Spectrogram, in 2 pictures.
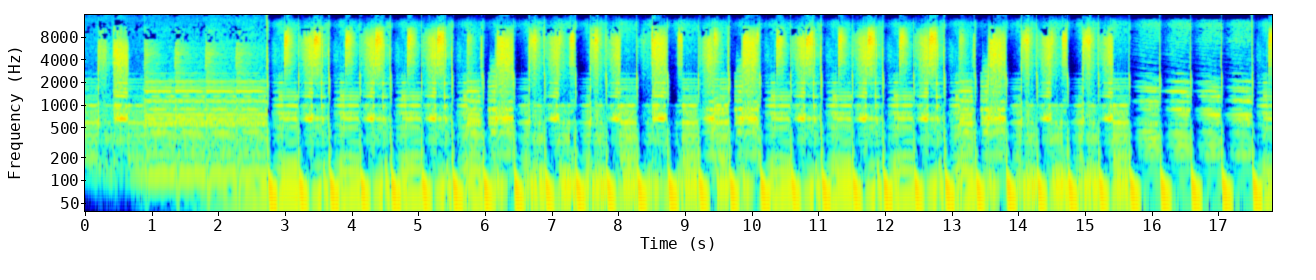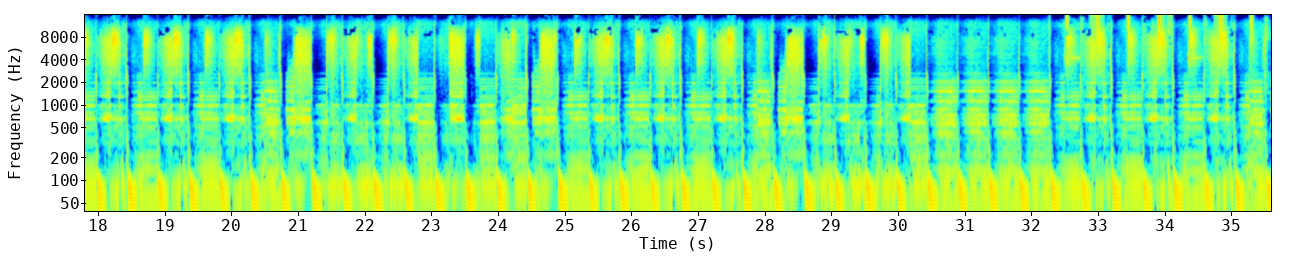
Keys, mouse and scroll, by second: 1.1 alt+scroll down 1, 1.9-2.3 scroll down 2, 2.5 alt+click, 4.3 alt+click, 6.1 Delete, 7.7-8.0 scroll up 1, 8.5 shift+click, 8.6 shift+space, 9.6 space, 10.2-10.6 alt+scroll up 1, 10.6 shift+v, 11.8 space, 12.6 alt+click, 13.4 shift+z, 14.0 w, 14.4 alt+scroll down 1, 16.0 scroll down 1, 22.5-24.0 scroll down 1, 26.8 right click, 27.9-28.3 scroll down 1, 28.9 right click, 30.7-32.7 scroll up 1, 34.1 scroll up 1.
